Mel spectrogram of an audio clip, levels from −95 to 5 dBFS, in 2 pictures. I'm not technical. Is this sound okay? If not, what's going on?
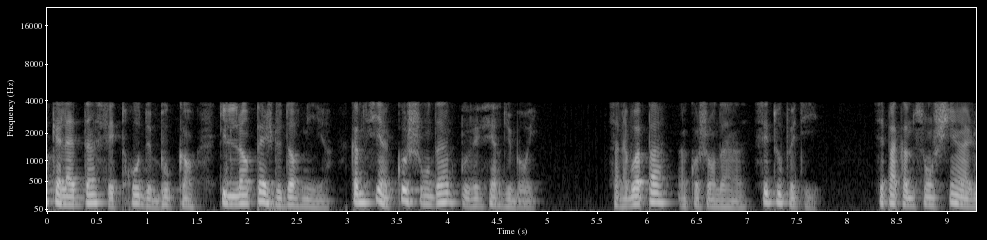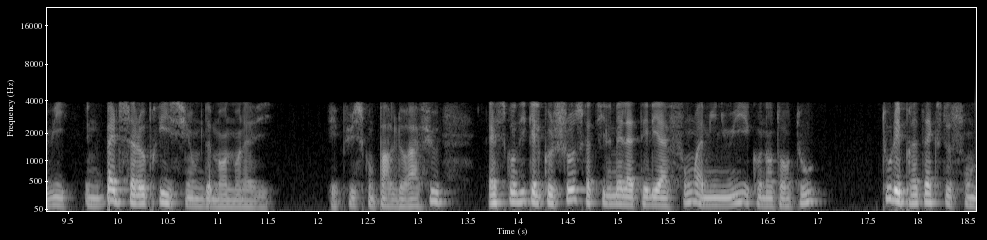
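No, there's one hiccup: a quick jump at about 9.92 s, where the speech skips ahead a tiny slice, most likely a dropped buffer (overrun), with the recording falling behind and losing a few milliseconds. The dull, phone-call sound comes from the call codec cutting everything above 4 kHz.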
